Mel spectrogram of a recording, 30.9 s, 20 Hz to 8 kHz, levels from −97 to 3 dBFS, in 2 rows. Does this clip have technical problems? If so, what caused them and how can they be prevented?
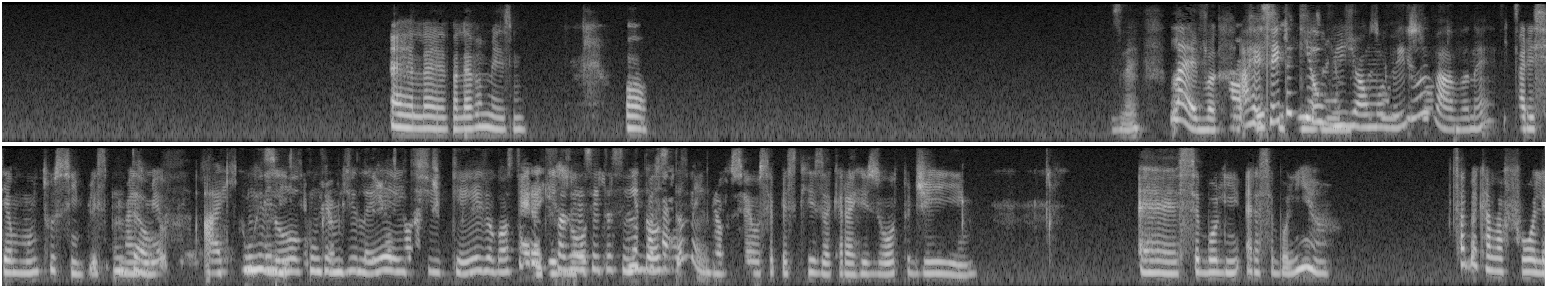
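Yes. There is speech suppressed in double talk at 12.24–12.57, 12.8–14.58, 15.02–15.22, 16.93–17.55, 17.71–18.1, 18.32–19.78 and 20.59–22.94 s. The voice dips by about 20 to 30 dB, in pieces. The likely cause is an echo canceller ducking this talker while the other side spoke. Using headsets, or an echo canceller with full-duplex double-talk handling, prevents this.

There is an echo leak at 18.25–18.31 s. A delayed copy of the voice, 317 ms late and about 10 dB down, slips back. It likely came from a loudspeaker whose echo canceller missed part of the pickup. Lowering speaker volume or using headphones prevents it.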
